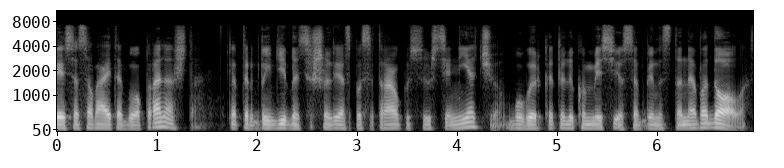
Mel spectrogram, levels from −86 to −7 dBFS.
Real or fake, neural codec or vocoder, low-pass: fake; codec, 16 kHz, 1 kbps, FunCodec, trained on Chinese and English, 50 frames a second; 7.2 kHz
